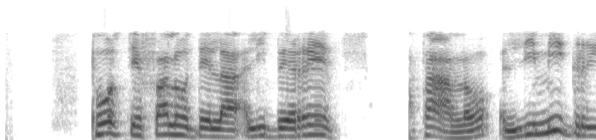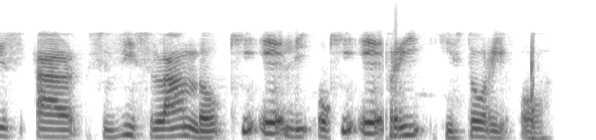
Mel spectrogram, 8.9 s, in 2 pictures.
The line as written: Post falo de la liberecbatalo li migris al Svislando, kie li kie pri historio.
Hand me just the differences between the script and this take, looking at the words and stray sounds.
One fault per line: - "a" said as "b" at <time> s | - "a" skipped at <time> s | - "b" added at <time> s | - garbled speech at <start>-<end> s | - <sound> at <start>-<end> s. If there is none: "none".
- dropout at 2.9-3.1 s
